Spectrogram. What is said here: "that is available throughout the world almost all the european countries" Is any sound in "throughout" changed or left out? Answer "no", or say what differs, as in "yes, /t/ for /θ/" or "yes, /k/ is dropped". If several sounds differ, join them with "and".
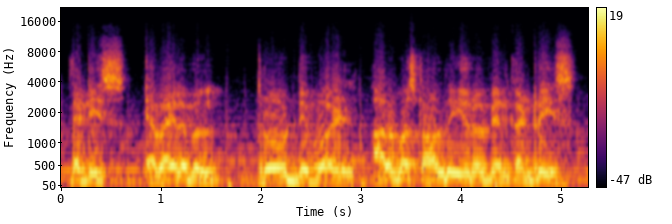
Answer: yes, /t/ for /θ/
